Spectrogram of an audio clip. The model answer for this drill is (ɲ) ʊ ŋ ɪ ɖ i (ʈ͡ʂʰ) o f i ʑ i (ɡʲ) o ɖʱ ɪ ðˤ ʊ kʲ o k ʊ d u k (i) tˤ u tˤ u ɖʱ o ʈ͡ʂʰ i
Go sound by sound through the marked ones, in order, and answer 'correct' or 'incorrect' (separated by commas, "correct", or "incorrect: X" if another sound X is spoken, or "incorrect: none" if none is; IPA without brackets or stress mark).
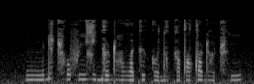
incorrect: ŋ, correct, correct, incorrect: ɪ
